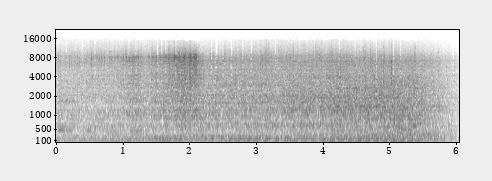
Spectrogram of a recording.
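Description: Utility vehicle's engine running as it drives along a dirt road, a steady low hum under a broad rushing noise that grows louder over the first two seconds and drops away near the end.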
